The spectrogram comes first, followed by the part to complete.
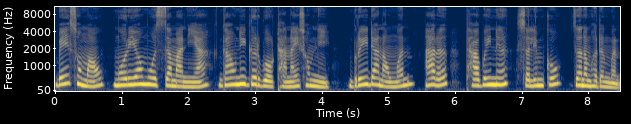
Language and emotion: Bodo, neutral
